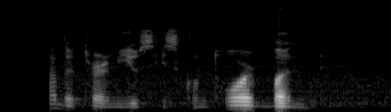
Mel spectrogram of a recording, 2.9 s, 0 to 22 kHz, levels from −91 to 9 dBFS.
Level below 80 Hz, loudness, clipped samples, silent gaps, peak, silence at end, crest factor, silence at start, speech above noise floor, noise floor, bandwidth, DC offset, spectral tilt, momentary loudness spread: -76 dBFS; -28 LUFS; under 0.1%; none; -10 dBFS; 0.75 s; 24 dB; 0.5 s; 44 dB; -75 dBFS; 7.2 kHz; under 0.1%; -6.5 dB/octave; 26 LU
